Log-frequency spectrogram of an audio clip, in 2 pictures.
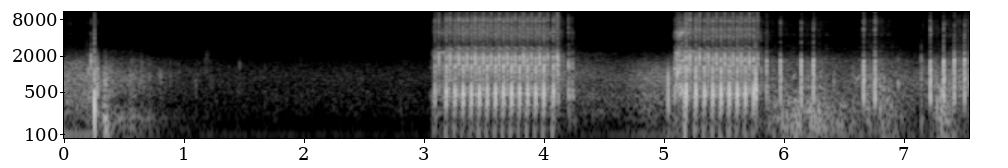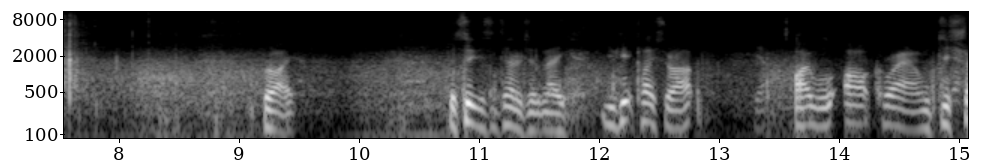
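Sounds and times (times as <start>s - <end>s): airsoft gun firing: 3.1s - 4.3s, 5.1s - 7.8s.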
